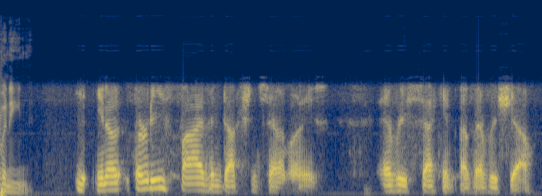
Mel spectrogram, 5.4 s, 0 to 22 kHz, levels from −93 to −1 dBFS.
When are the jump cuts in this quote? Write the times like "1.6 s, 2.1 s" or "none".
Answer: 1.2 s, 3.7 s

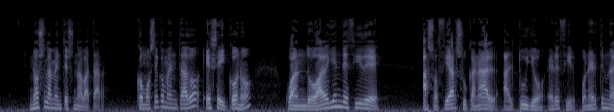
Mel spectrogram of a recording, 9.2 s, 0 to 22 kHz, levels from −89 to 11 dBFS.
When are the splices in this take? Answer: none

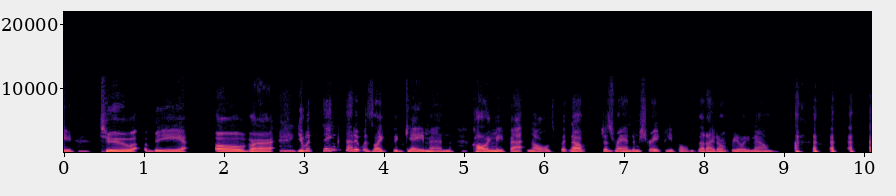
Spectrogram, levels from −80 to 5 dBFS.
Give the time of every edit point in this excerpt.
2.7 s

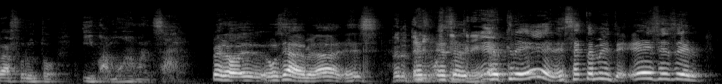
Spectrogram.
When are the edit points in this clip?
3.0 s

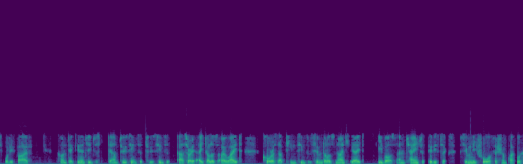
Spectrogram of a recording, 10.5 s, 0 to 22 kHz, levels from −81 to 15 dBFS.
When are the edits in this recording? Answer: none

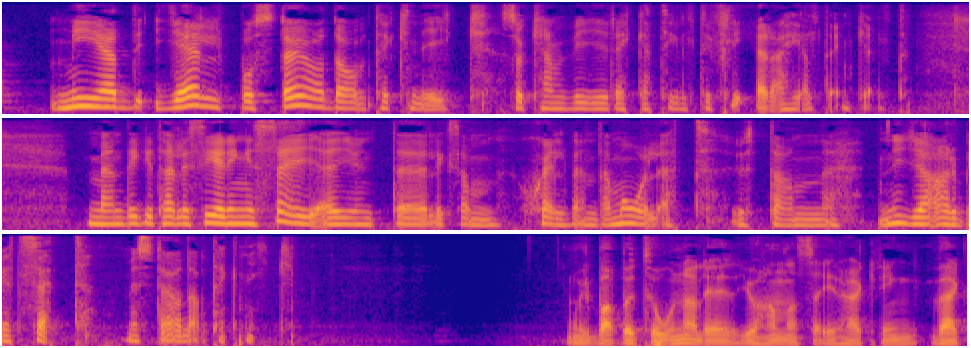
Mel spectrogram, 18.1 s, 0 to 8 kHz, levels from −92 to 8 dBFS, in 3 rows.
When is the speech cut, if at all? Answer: none

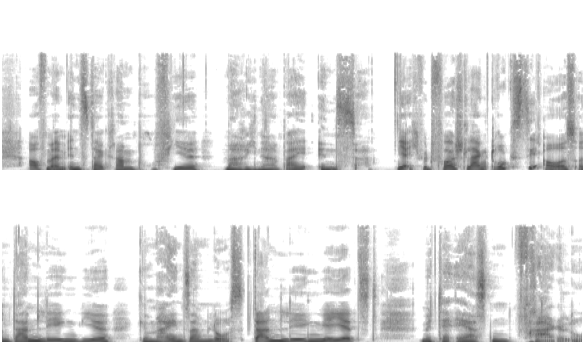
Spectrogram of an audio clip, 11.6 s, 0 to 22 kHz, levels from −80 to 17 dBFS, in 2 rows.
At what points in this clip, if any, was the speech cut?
4.9 s, 8.2 s

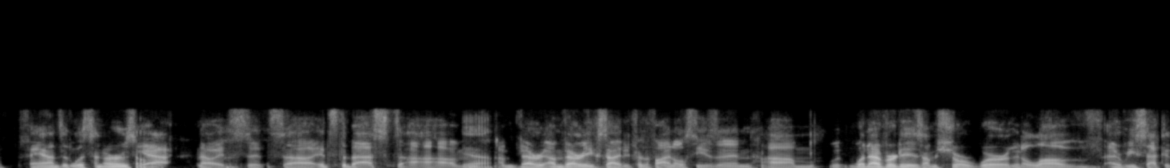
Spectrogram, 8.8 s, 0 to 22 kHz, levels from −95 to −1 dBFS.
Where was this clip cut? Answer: 1.0 s

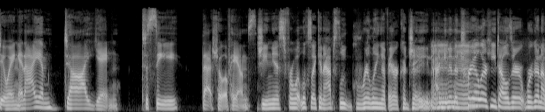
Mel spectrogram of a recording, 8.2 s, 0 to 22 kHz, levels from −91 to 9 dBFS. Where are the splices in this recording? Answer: 3.9 s

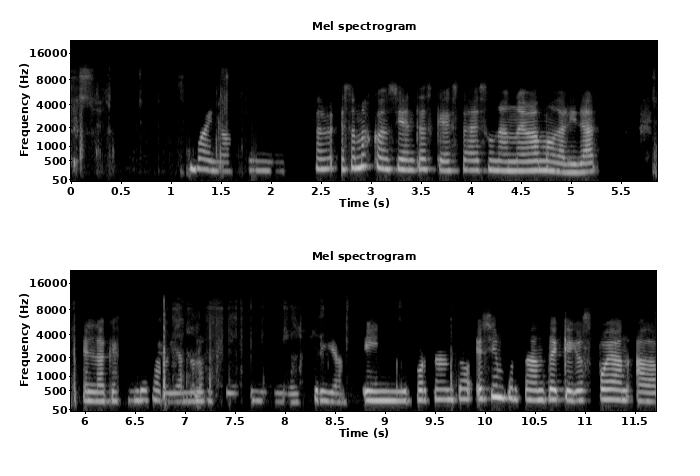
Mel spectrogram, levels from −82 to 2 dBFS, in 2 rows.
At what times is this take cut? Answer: 8.7 s

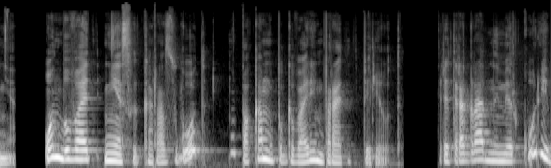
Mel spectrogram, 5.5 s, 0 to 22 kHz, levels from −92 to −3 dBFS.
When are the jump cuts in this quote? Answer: 3.2 s

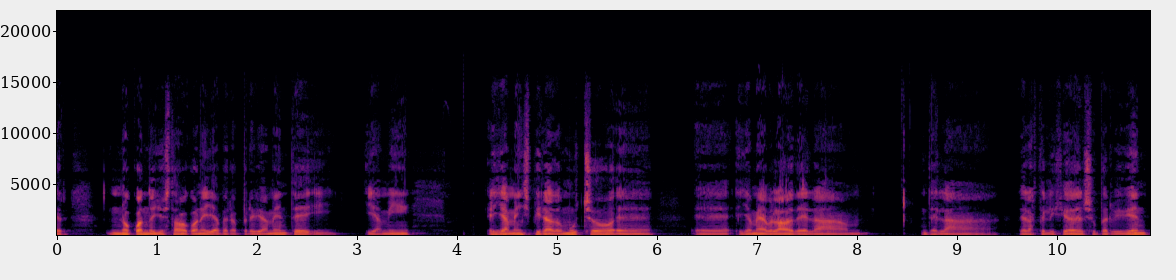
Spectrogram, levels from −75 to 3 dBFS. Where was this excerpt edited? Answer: none

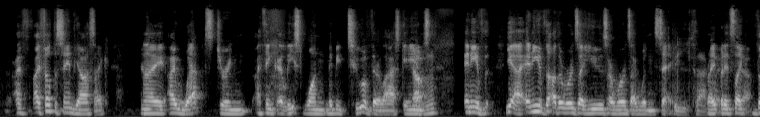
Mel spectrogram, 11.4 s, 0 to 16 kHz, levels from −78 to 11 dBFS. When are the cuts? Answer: 1.4 s, 6.8 s

